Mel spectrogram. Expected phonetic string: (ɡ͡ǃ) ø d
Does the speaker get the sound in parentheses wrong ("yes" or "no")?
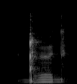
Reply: no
